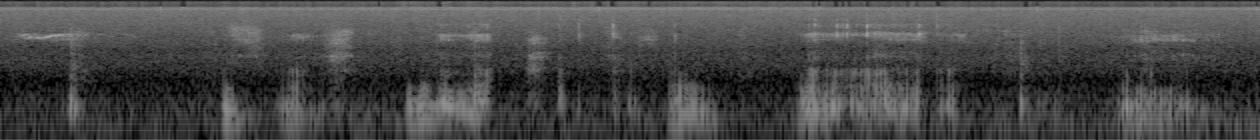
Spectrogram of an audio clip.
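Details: Snoring: irregular low, rattling snorts and snuffly breaths recur every second or two, with short quiet pauses between them.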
